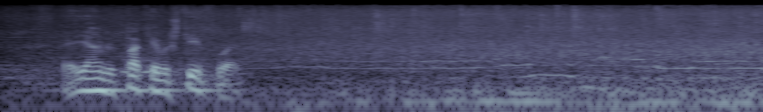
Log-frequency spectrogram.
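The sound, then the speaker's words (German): A short burst of a voice opens, then steady, heavy raindrops patter and drip from roofs covered with grey stone slabs, a continuous even hiss of water that holds at moderate loudness to the end. “Während schon wieder schwere Tropfen von den mit grauen Felsplatten gedeckten Dächern plattern”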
